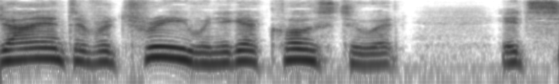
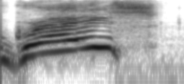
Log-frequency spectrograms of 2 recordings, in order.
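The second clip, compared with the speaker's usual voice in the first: high, rising shout; 10 semitones higher, 4 dB louder than usual. A narrator's reading. Pa joining the search for Grace, shouting high. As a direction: shout the name into the distance. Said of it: "Pa shouted too".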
